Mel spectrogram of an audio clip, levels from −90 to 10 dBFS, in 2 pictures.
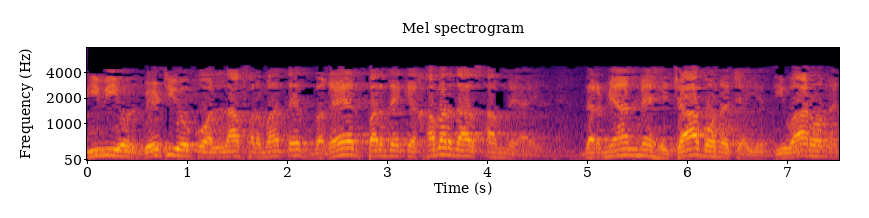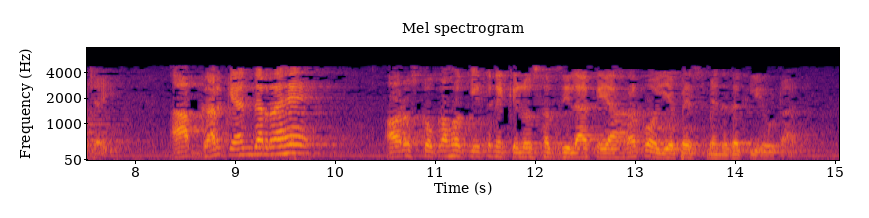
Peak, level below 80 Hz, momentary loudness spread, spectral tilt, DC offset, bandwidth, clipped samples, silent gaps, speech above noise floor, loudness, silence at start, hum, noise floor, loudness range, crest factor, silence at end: -2 dBFS; -50 dBFS; 13 LU; -10.5 dB/octave; under 0.1%; 5 kHz; under 0.1%; none; 21 dB; -17 LUFS; 0 s; none; -38 dBFS; 3 LU; 16 dB; 0 s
